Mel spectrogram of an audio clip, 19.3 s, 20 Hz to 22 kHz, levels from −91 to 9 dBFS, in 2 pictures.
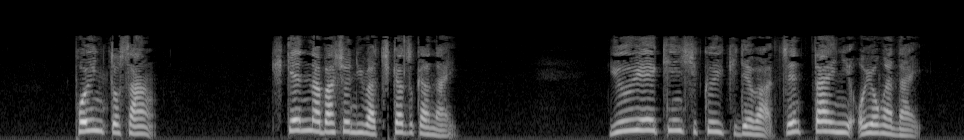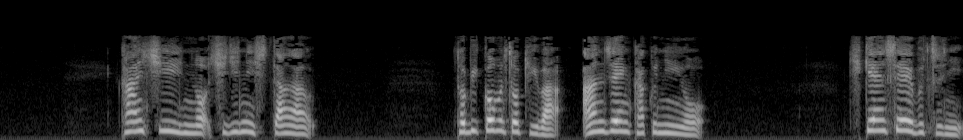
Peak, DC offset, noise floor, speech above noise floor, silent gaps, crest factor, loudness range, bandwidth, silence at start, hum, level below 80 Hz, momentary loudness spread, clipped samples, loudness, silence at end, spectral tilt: -2 dBFS; under 0.1%; -68 dBFS; 45 dB; none; 22 dB; 4 LU; 8 kHz; 0.75 s; none; -68 dBFS; 12 LU; under 0.1%; -23 LUFS; 0 s; -5 dB/octave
